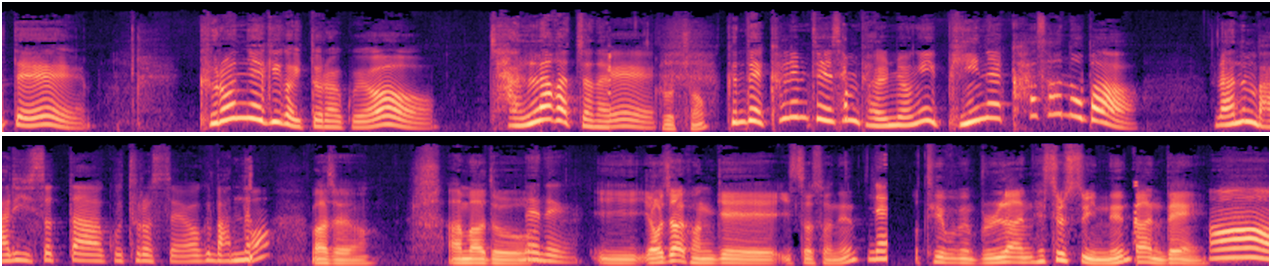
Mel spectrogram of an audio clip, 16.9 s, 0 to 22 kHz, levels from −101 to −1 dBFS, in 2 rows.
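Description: Short blips, each lasting around 45 ms, break into the speech at 4.01–4.06 s, 5.58–5.62 s, 10.07–10.12 s, 14.31–14.35 s and 15.98–16.02 s. They come from damaged data in a compressed stream. At each point some of the encoded bytes were corrupted, so the decoder could not read those frames correctly and lost sync. It then searched for the next valid frame header, and that gap produces the brief disruption.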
